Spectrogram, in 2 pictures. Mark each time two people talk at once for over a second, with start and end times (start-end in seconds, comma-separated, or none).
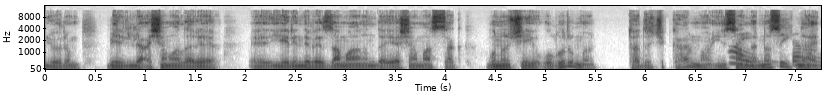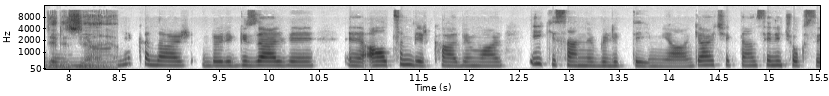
6.8-8.4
